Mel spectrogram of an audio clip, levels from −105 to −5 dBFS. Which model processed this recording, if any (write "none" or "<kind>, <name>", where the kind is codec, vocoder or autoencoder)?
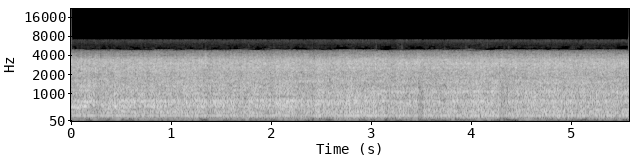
vocoder, Vocos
